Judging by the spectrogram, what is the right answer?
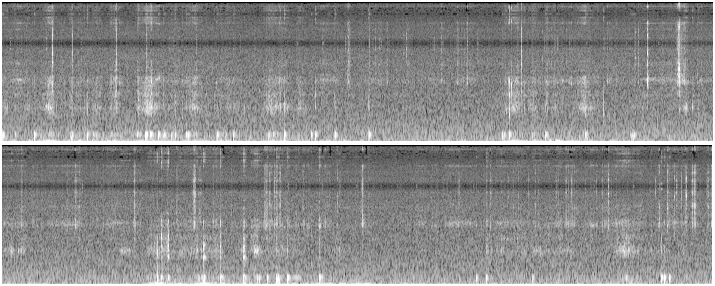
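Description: A rock climber moving up granite: irregular scuffs and soft knocks of hands and rock shoes on the rock, mixed with the clinking of cams and carabiners on the harness rack. A louder cluster of knocks and clinks comes about two-thirds of the way through.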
